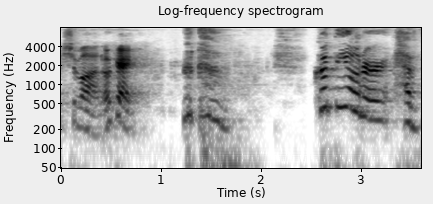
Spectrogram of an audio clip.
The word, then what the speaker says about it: Siobhan: Wait, I have to look up how you pronounce this again. It's Siobhan, right? Siobhan.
